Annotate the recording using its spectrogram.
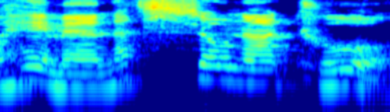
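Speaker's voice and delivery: ordinary talk, nothing marked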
